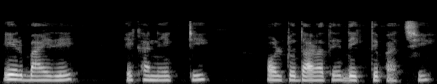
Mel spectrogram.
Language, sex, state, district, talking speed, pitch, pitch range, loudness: Bengali, female, West Bengal, Cooch Behar, 110 wpm, 200 Hz, 195-210 Hz, -19 LUFS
